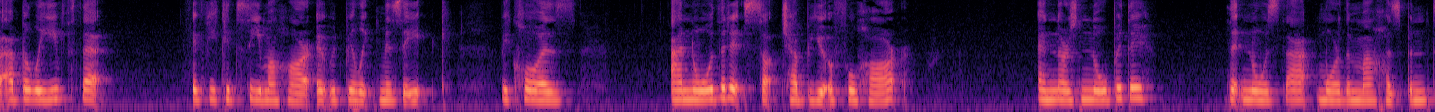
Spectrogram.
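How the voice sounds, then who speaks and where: A woman's dark, mellow tone at a fairly high pitch, monotone and flat, fairly slow with long, frequent pauses, on a very clean recording with a silent background. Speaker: hairdresser and podcast host. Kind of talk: solo monologue podcast.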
